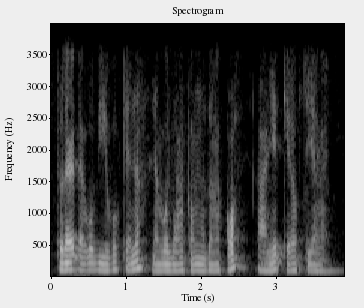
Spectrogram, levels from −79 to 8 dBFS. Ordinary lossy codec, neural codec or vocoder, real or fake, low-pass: Opus, 32 kbps; codec, 24 kHz, 1 kbps, SNAC; fake; 3.6 kHz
